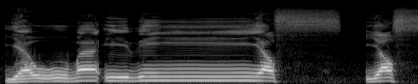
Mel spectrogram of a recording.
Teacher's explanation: Di situ ada tanwin ketemu dengan ya. Maka hukumnya adalah idgham bi gunnah, hadirkan suara ke hidung. Yauma idzin yas.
